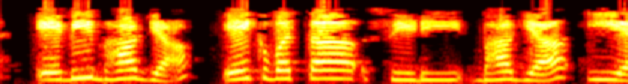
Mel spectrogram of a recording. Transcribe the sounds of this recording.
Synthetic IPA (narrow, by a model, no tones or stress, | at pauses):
eːbibʱaːɡja | eːkʋɐt̪asiːɽiːbʱaːɡjaiːe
